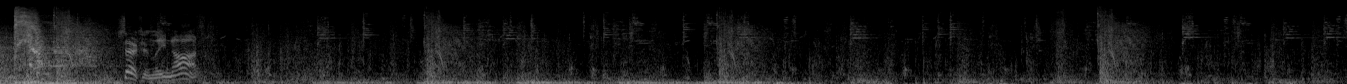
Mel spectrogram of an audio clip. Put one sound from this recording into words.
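Magic blasts and weapon strikes crackle and thud in a busy fight.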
